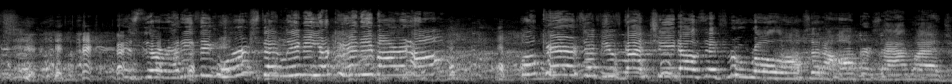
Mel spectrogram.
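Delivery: amused incredulous inner voice; laughing disbelief. Real, not acted. Laughing at the child's reason.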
